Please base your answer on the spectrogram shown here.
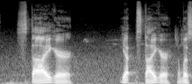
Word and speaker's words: Steiger: It's not Steger, it's Steiger. Steiger. Yep, Steiger.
